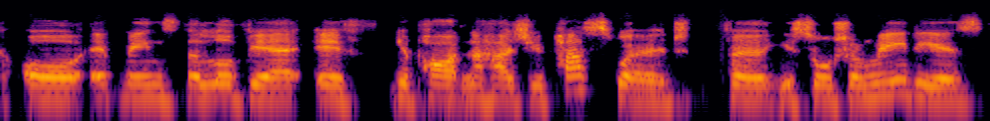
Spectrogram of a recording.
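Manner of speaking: ordinary delivery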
